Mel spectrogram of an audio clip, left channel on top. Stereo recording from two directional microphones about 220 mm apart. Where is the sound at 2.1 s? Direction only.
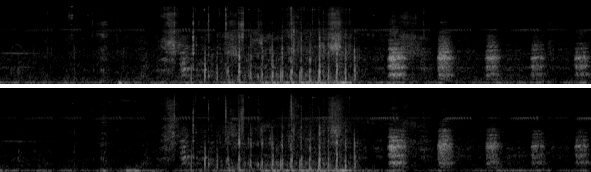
25° right (ahead or behind).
